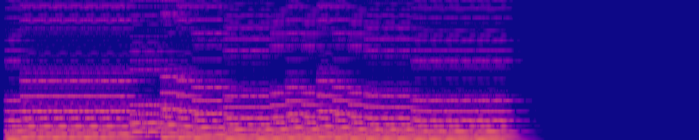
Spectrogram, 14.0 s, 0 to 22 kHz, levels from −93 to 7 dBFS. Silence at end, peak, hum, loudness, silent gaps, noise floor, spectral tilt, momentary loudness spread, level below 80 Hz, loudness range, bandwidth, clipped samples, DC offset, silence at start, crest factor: 3.55 s; -24 dBFS; none; -34 LUFS; none; -73 dBFS; 1.5 dB/octave; 2 LU; -88 dBFS; 5 LU; over 20 kHz; under 0.1%; under 0.1%; 0.05 s; 12 dB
